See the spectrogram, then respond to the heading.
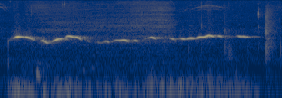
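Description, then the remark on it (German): A person whistles to a bird: one sustained, gently wavering tone for about three seconds, fairly clear over a low background rumble, with no talking. “Genau, pfeif ihm was vor und dass er ihn suchen soll.”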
